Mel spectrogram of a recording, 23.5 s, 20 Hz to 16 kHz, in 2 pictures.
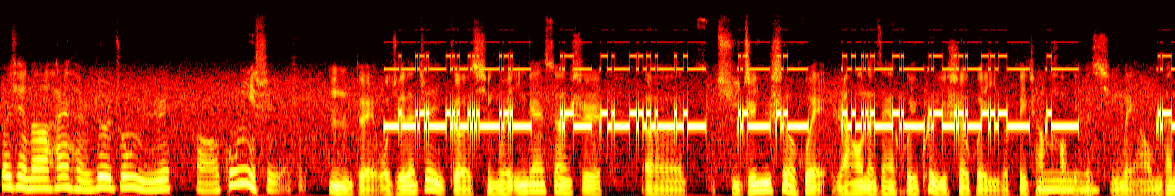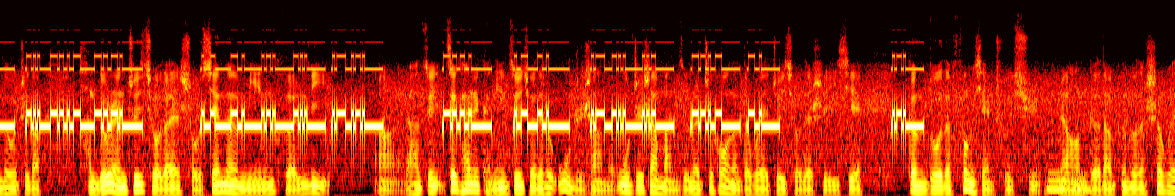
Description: TTY/TDD text telephone tones (45.45 baud Baudot), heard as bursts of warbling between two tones, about 400 Hz shift, 1600 Hz centre, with speech in Chinese. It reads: DRYDEN PUBLISHED OVER A HUNDRED PAPERS AND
